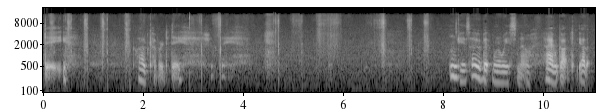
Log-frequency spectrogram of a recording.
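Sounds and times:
comb brushing through wool: 0.0s - 1.9s, 4.5s - 7.8s.

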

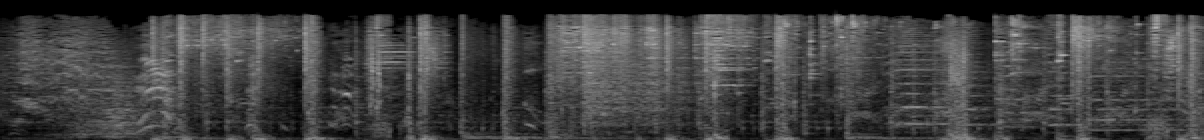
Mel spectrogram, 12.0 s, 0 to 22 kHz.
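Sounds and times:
music: 0.0s - 12.0s
glass shattering: 5.5s - 8.6s.

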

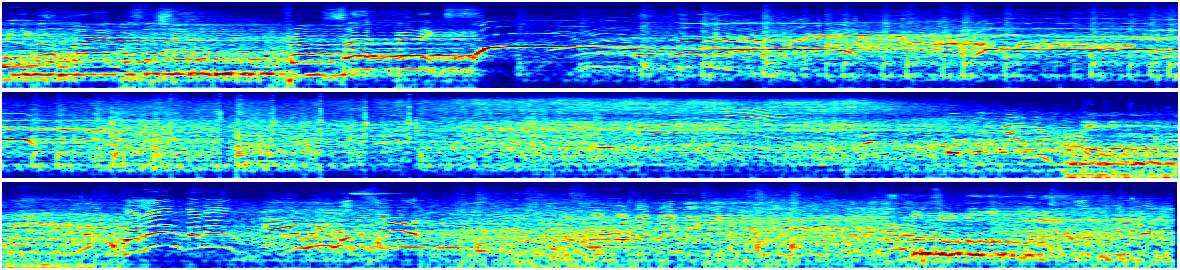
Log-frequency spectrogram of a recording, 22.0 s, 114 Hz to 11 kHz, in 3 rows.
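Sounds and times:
crowd cheering and whooping: 3.0s - 13.0s, 17.8s - 22.0s
people clapping: 6.2s - 10.8s.

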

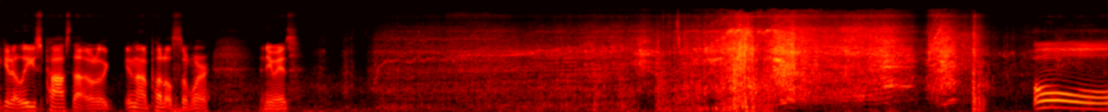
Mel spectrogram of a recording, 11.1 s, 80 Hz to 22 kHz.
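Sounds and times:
tire noise on dirt: 3.1s - 10.5s
rc truck electric motor whine: 3.4s - 10.4s.

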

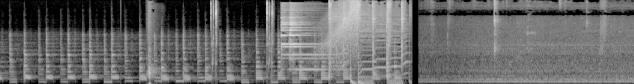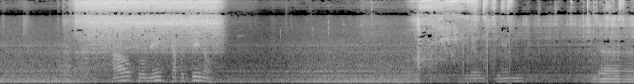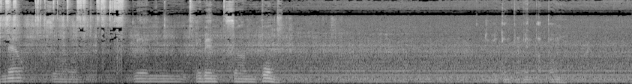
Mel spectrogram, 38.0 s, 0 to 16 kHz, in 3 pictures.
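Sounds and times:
machine low hum and rumble: 8.4s - 14.0s, 17.3s - 20.9s, 28.0s - 38.0s
loud steam hiss: 14.1s - 17.3s, 20.9s - 27.1s.

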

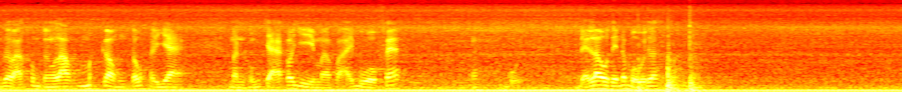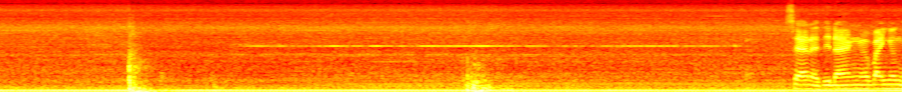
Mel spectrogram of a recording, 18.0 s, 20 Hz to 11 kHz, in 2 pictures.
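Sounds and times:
steady low hum: 0.0s - 18.0s
dull thumps: 6.3s - 7.2s, 10.2s - 10.9s, 13.3s - 14.6s.

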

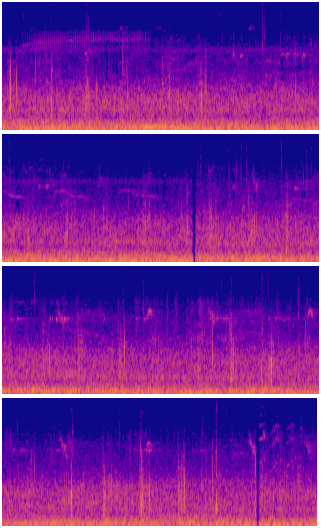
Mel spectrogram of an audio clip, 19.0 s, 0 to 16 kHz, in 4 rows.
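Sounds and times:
footsteps on gravel: 0.0s - 19.0s
small birds chirping: 0.0s - 19.0s
steady low rumble: 0.0s - 19.0s.

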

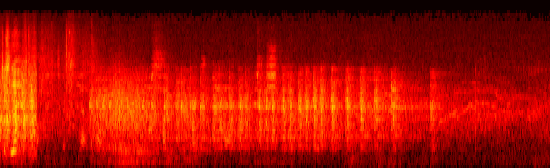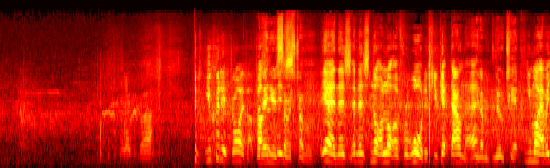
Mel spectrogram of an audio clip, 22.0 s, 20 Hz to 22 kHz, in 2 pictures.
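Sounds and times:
faint wavering whistle: 8.5s - 13.8s.

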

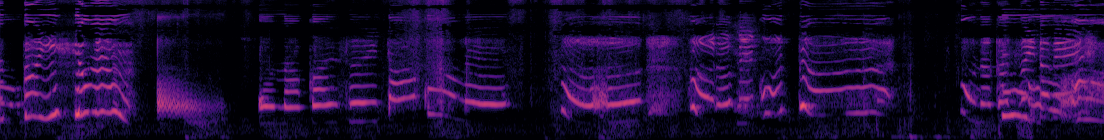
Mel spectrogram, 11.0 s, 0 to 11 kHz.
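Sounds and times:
high-pitched toy voice: 0.0s - 9.0s, 9.6s - 11.0s.

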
